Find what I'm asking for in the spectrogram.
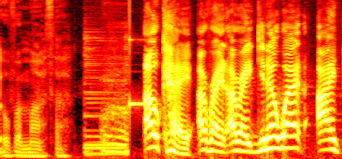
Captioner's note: pause bell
